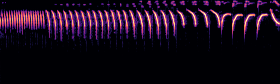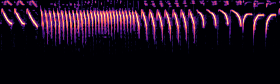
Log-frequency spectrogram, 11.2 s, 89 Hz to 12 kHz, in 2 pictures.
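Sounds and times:
wild canary singing: 0:00.0 - 0:11.2.

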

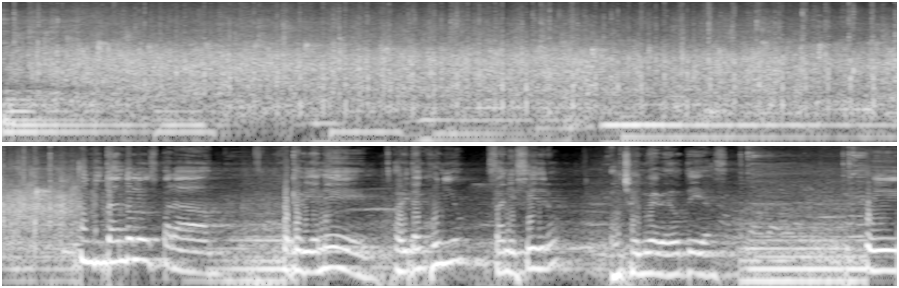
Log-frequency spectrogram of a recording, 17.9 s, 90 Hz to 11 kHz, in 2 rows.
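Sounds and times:
applause of many hands clapping at a church gathering: 0:00.0 - 0:10.4
speech: 0:09.9 - 0:11.2, 0:11.8 - 0:17.8.

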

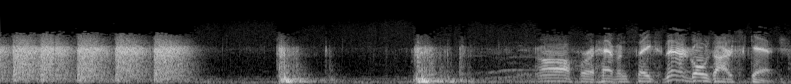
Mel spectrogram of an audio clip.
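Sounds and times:
gunshot sound effects in a comedy sketch: 0:00.0 - 0:02.0, 0:02.8 - 0:03.3, 0:04.1 - 0:04.7
heavy thumps: 0:00.0 - 0:02.1, 0:02.7 - 0:05.1
speech: 0:05.8 - 0:07.9.

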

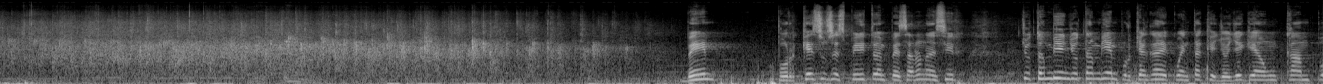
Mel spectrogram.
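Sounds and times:
crowd clapping for a woman at a church seminar: 0:00.0 - 0:06.8
speech: 0:06.9 - 0:13.2.

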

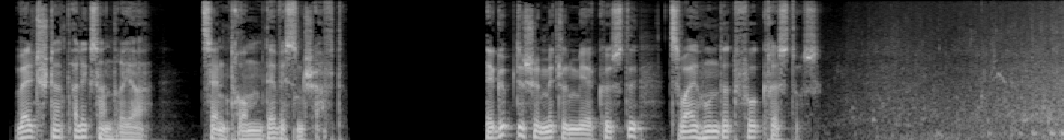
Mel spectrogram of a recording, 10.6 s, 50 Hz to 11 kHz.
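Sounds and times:
speech: 0:00.2 - 0:03.5, 0:04.8 - 0:08.2
sea water washing as a ship glides through a gently rippling sea: 0:08.5 - 0:10.6.

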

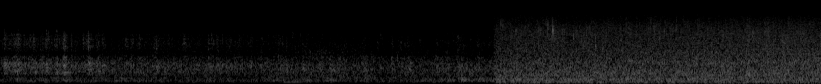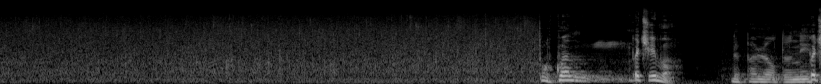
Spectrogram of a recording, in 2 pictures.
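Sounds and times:
steady rain falling outside at night: 0:00.0 - 0:13.6
speech: 0:13.6 - 0:16.4.

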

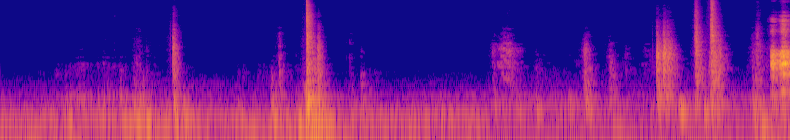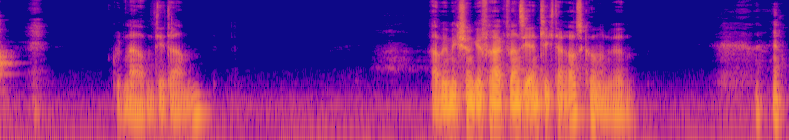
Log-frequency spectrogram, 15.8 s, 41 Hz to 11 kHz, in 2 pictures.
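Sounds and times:
door knocks and creaks: 0:00.4 - 0:03.8, 0:04.9 - 0:07.8
door being opened quietly at night, thumps and clicks: 0:02.6 - 0:03.8, 0:05.8 - 0:07.7
speech: 0:09.2 - 0:10.0, 0:12.2 - 0:14.4.

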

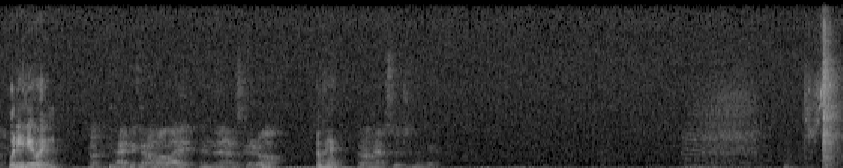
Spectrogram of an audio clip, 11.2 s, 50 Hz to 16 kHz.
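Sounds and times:
speech: 0:00.1 - 0:05.9
house door creaking with a long scraping groan: 0:09.0 - 0:11.2.

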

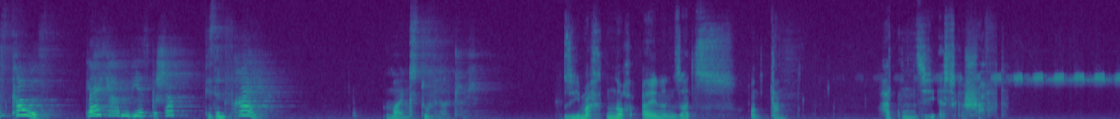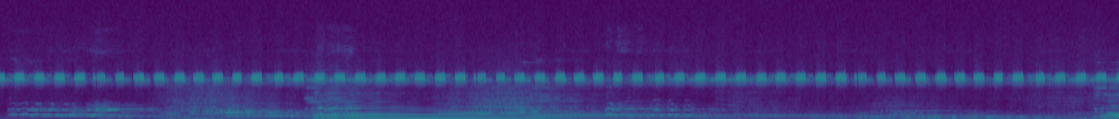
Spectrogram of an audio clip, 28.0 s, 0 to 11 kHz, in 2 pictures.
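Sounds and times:
cricket chirping on a warm summer night: 0:00.0 - 0:27.9
speech: 0:00.2 - 0:03.4, 0:04.8 - 0:06.0, 0:07.1 - 0:10.0, 0:11.0 - 0:12.6
soft melodic music bed: 0:15.4 - 0:27.9.

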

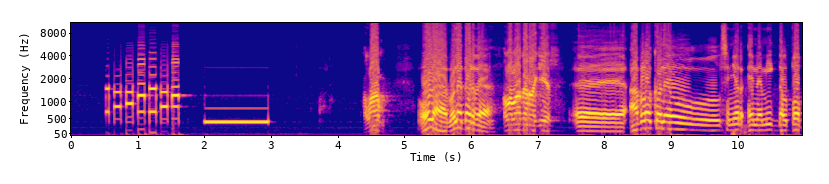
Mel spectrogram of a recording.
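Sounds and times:
long steady telephone line tone: 0:00.5 - 0:03.0
telephone dial-pad beeps on a phone-in line: 0:00.5 - 0:03.0
speech: 0:05.6 - 0:10.9.

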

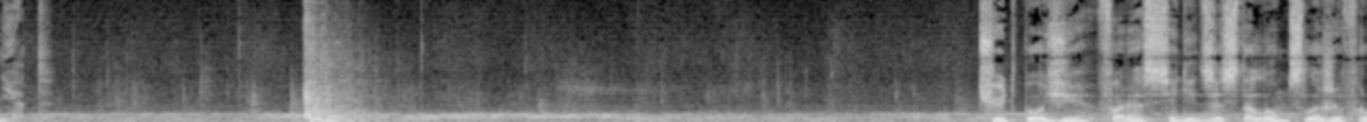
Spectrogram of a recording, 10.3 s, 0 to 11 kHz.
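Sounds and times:
glass door at the top of a staircase opening with a thud: 0:02.2 - 0:03.0
speech: 0:07.4 - 0:10.2.

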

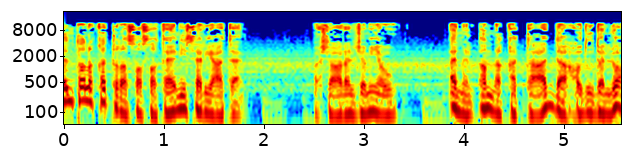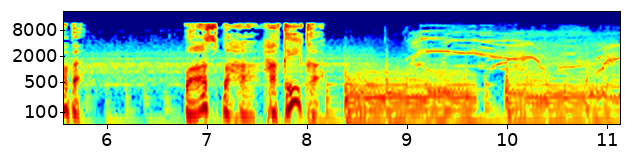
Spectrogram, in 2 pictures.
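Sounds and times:
speech: 0:00.0 - 0:01.9, 0:02.5 - 0:05.9, 0:06.8 - 0:09.2
steady music: 0:00.0 - 0:11.1
terrified scream: 0:08.9 - 0:11.1.

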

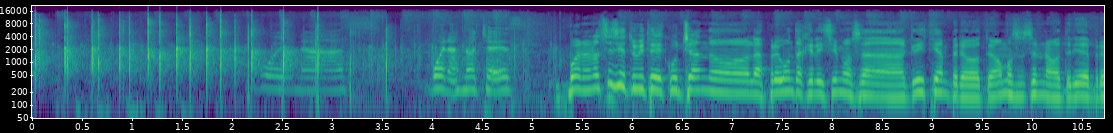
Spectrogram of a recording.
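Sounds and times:
audience applause for a guest at an evening show: 0:00.0 - 0:05.6
speech: 0:02.3 - 0:03.4, 0:04.0 - 0:10.7.

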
